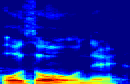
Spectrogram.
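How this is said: It is pronounced like an Italian word. The speaker calls it wrong.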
